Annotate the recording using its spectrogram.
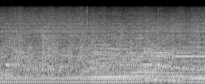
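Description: Church organ music holding sustained chords during a praise break, with steady held notes and no clear beat.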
